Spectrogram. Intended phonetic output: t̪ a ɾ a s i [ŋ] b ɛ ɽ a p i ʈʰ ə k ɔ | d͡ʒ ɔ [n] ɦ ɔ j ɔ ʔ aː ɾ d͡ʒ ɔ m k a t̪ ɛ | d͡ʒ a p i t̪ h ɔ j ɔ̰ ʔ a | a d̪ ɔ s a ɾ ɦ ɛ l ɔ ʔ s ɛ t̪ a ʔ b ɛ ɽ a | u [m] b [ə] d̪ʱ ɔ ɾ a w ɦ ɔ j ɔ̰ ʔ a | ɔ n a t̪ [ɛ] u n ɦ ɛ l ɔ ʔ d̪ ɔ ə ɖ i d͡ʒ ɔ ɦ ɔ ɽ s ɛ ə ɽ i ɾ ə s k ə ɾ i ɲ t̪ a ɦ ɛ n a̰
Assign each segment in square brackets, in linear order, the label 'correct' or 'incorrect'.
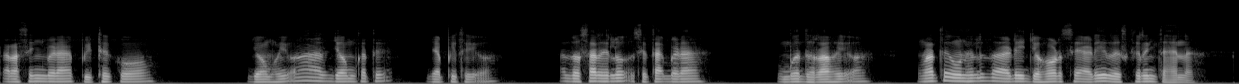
incorrect: ɲ, incorrect: m, correct, correct, correct

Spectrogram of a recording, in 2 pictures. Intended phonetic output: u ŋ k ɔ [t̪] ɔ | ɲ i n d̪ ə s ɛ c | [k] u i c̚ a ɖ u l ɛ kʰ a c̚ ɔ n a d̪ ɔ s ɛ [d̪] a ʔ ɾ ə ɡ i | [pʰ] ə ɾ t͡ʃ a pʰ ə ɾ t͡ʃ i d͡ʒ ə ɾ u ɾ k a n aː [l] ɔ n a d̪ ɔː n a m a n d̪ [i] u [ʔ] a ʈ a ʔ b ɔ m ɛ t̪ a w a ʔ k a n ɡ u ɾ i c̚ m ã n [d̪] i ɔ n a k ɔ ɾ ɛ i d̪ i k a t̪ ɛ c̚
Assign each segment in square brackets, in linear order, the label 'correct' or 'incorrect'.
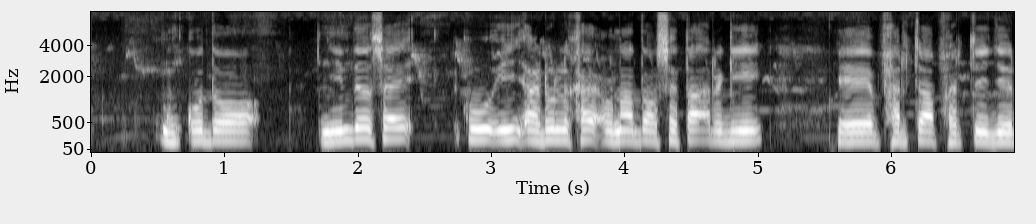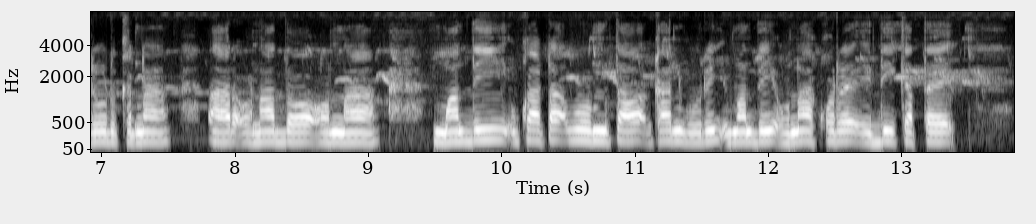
incorrect: d̪, correct, incorrect: t̪, correct, incorrect: ɾ, correct, incorrect: k, correct

